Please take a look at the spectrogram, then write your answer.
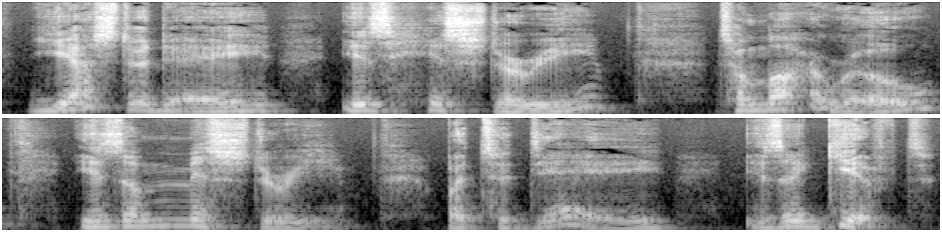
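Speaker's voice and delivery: put-on slow, soft old tortoise sage; hushed, unhurried wisdom, fading toward a near whisper, with pauses; Master Oogway. Old Kung Fu founder sharing a great line, slowly and softly. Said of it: "He's this old tortoise".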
